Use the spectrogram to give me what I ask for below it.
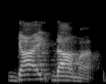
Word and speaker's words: Gaidama: interrupt you it's g g dama so it's pronounced like in Spanish and a lot of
